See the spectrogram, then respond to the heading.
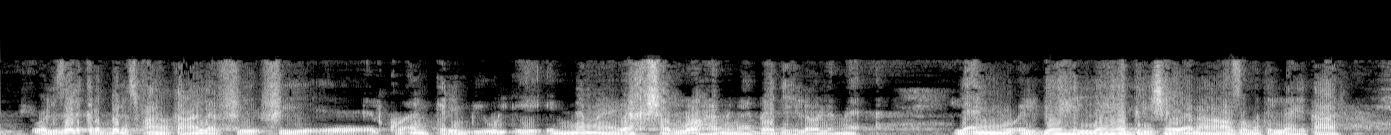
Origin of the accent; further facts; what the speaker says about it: Egypt; إحنا عندنا في مصر تعبير شعبي بيقول إيه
